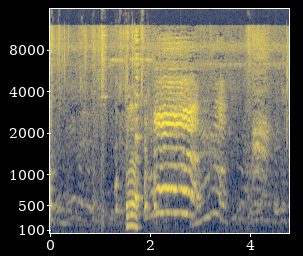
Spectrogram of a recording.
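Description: A goat gives a loud, wavering, nasal bleat, with brief human voices nearby.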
